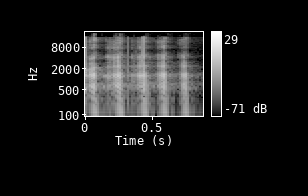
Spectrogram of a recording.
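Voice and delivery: real amused laughter. Real, not acted. Host tickled by the vanished video, chuckling. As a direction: keep chuckling after the words.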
